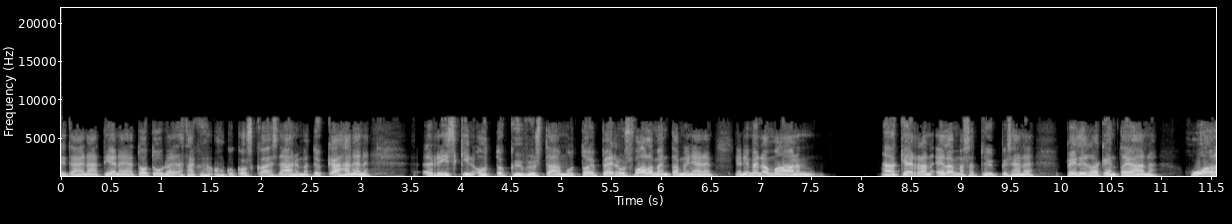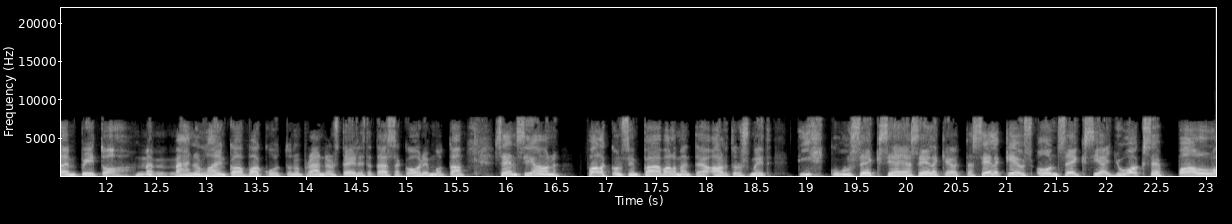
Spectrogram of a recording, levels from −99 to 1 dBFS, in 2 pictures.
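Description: A faint, brief buzzy smear at 11.5 s, just after "kerran elämässä tyyppisen pelirakentajan", and a shorter one at 20.72 s, between "tihkuu seksiä ja selkeyttä" and "on seksiä", is concealed Bluetooth headset packet loss. About 15 ms went missing in the first, consistent with two lost frames, and 7.5 ms in the second, one frame. The receiver papered over each gap by repeating the closest-matching recent stretch of the wideband mSBC speech.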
